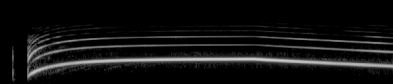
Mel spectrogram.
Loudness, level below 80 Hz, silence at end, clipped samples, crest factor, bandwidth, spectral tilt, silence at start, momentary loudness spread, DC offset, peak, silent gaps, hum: -17 LUFS; under -90 dBFS; 0 s; under 0.1%; 8 dB; 6.4 kHz; 6.5 dB/octave; 0.25 s; 8 LU; under 0.1%; -10 dBFS; none; none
